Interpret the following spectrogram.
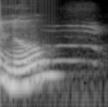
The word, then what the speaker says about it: know: okay, do यू नो, do means होता है क्या, यू मीन्स आप, नो अब यहाँ पे के साइलेंट होता है ना, डू यू नो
